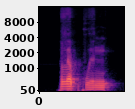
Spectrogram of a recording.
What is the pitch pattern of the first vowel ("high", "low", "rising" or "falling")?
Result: high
